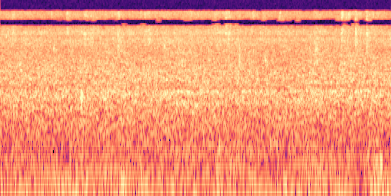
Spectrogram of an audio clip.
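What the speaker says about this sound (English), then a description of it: "And it is extremely dark and rainy out there." Steady rain falls outside on a dark day as a dense, even hiss. It runs unbroken and fairly quiet, with no talking.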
